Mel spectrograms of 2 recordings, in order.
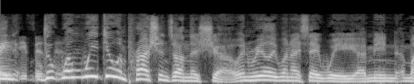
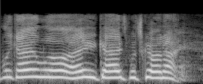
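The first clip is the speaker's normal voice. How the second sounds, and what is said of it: Imitates another person's voice. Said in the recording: “I do like an Andy Kindler ... That's a good impression”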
